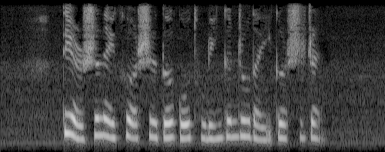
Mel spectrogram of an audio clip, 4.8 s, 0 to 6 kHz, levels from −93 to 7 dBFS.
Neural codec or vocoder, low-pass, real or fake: none; 5.4 kHz; real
